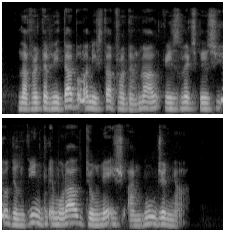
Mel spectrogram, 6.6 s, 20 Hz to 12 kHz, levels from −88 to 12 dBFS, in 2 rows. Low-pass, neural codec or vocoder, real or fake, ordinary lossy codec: 9.9 kHz; autoencoder, 22.05 kHz, a latent of 192 numbers a frame, VITS, trained on one speaker; fake; AAC, 64 kbps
